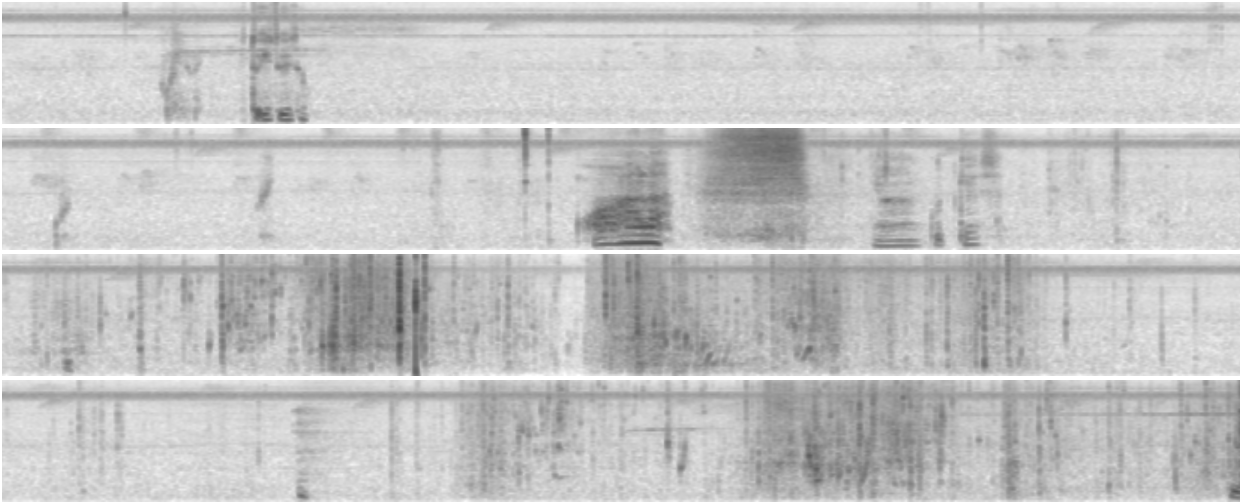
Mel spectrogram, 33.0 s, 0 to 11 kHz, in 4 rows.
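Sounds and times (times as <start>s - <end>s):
water splashing in a stream: 16.6s - 23.5s, 27.8s - 33.0s.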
